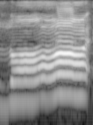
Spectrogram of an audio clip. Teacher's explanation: জিহ্বার আগা তার বরাবর উপরের, সামনের দুই দাঁতের আগার সাথে লাগিয়ে মোটা মোটা আওয়াজে যার উচ্চারণ করতে হয়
